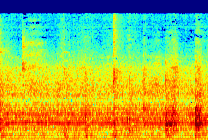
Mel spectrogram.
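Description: A metal spoon clinking and scraping in a frying pan of cheese sauce, a couple of light taps near the end, over a faint steady hum.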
